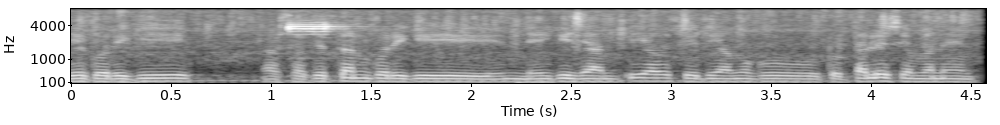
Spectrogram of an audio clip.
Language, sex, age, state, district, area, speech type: Odia, male, 18-30, Odisha, Nuapada, urban, spontaneous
